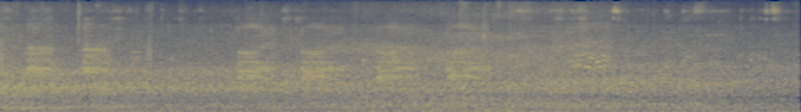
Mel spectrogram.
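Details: Crow giving a series of harsh, nasal caws, several in quick succession and then spaced out, over a steady roar of traffic.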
